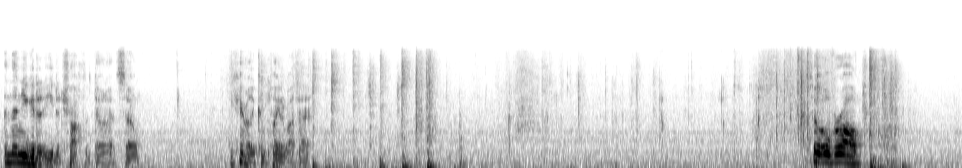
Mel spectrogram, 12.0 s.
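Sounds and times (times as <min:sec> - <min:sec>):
person chewing crunchy food: 0:05.9 - 0:09.6.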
